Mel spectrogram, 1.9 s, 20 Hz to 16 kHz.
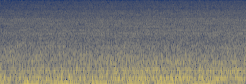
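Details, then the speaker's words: Ruud condenser after a freon leak repair and an extra half pound of charge, subcooling bouncing between 7 and 8: a steady, even hum and fan whoosh with a soft low pulse and no rattles or hiss. It runs normally. "7 to 10 is good and it's uh it's doing good it work just fine"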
